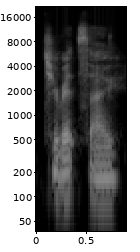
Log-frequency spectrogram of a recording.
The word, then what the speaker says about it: chorizo: Chorizo.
